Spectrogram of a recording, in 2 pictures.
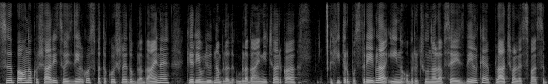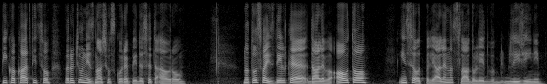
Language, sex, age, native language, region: Slovenian, female, 50-59, Slovenian, Drava region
